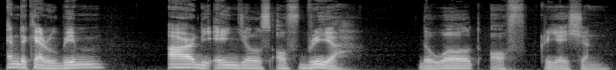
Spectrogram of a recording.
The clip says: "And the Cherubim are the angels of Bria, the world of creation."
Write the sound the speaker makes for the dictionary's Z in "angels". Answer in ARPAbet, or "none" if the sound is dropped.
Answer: S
